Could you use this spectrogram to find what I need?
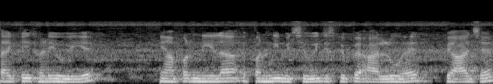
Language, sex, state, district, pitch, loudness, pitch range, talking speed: Hindi, male, Chhattisgarh, Bastar, 140 Hz, -15 LUFS, 135-145 Hz, 180 wpm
